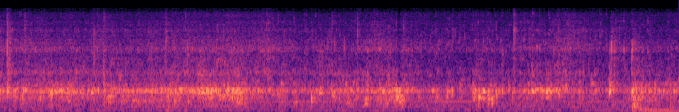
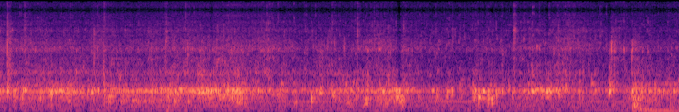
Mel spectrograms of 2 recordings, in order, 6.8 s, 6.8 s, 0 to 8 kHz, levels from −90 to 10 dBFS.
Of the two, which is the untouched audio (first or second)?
first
